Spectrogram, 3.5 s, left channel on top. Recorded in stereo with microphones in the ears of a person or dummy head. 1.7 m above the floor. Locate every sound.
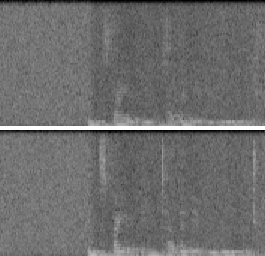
1.2 s a woman speaking: 65° right (ahead or behind), 6.5 m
